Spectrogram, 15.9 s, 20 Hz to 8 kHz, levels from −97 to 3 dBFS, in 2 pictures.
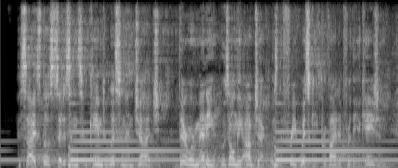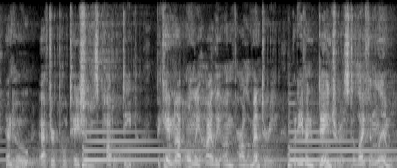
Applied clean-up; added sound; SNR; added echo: none; Acoustic guitar; 5 dB; reverberation time 2.0 s.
